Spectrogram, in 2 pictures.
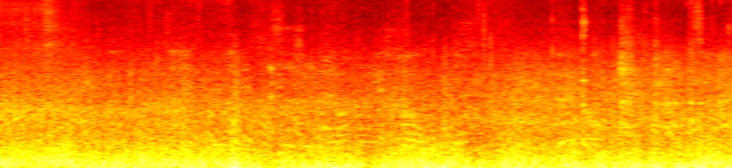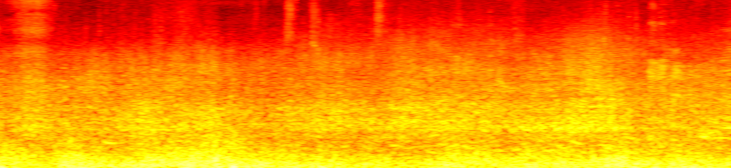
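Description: Wind rumbling on the microphone, rising and falling, with distant voices of players calling on a football pitch.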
